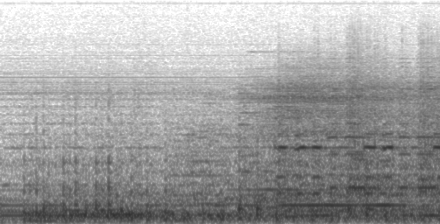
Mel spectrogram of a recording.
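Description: High school marching band playing. A dense low-pitched texture starts just after the beginning, and about two and a half seconds in, higher sustained parts come in, one of them a repeated high note, and the music grows louder.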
